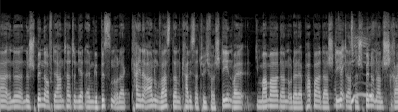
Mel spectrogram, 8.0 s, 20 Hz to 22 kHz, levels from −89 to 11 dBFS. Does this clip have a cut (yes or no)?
yes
